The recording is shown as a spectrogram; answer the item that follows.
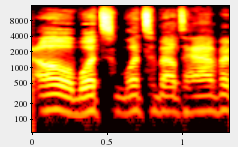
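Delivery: put-on seriousness. Imitating people in the Situation Room sitting very seriously: imitating people sitting very seriously. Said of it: "everybody's sitting there very seriously".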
